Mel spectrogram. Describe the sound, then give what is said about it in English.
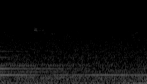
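A steady, soft wash of rain falling on town streets, a dense continuous patter with no distinct individual drops, fairly faint and even throughout, with a low constant hum underneath. “Overhead, locals popped open their windows, inviting the sound of the falling rain into their homes.”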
